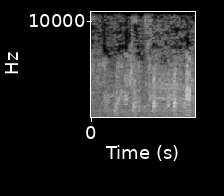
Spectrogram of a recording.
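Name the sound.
ducks quacking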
